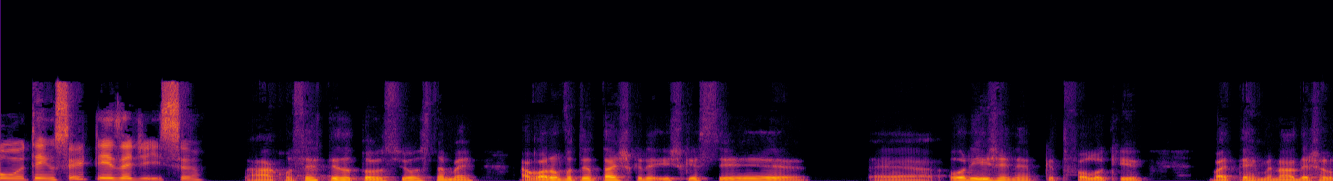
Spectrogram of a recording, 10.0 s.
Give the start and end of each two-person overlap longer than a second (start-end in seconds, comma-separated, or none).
none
